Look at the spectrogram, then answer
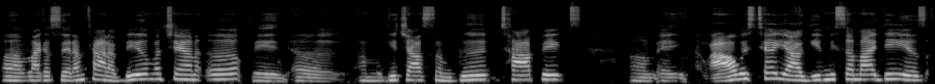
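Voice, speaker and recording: A woman's voice: mid-range voice, a little slow, fairly bright tone, no room sound. A woman with a Southern accent hosting a casual livestream chat, talking in a rambling way with many fillers and restarts. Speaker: livestream host.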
